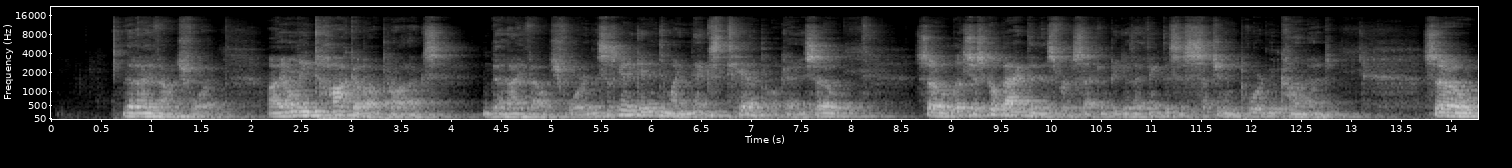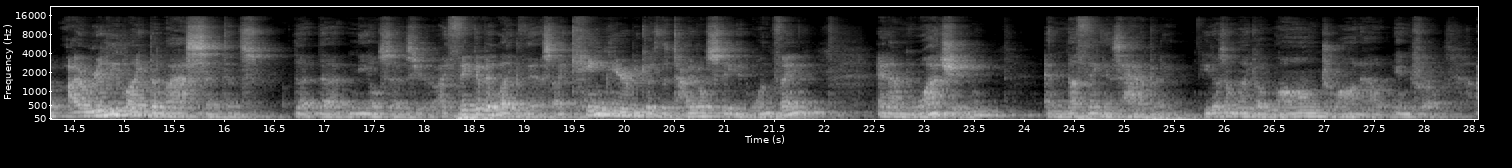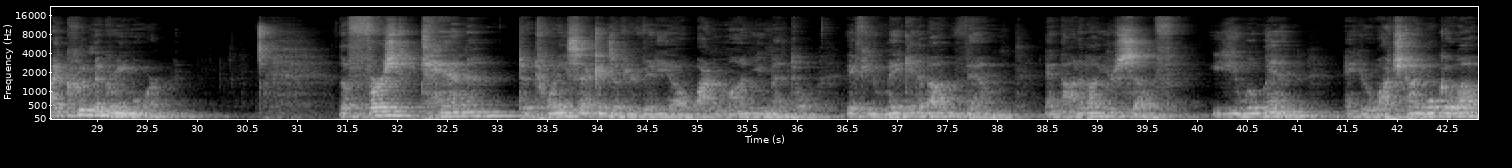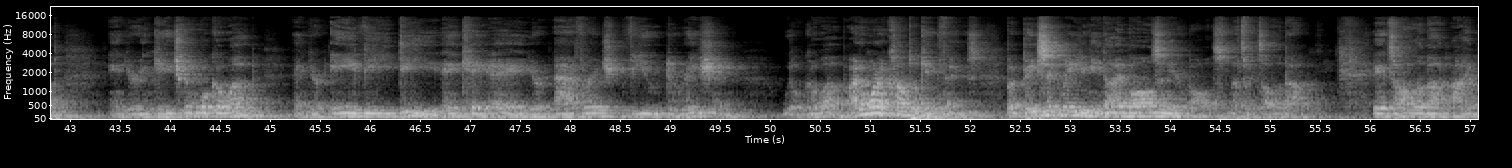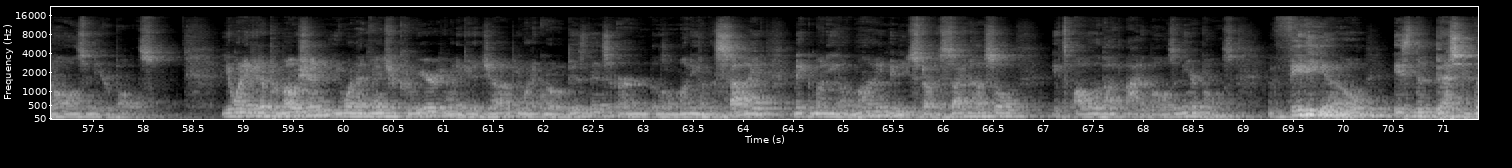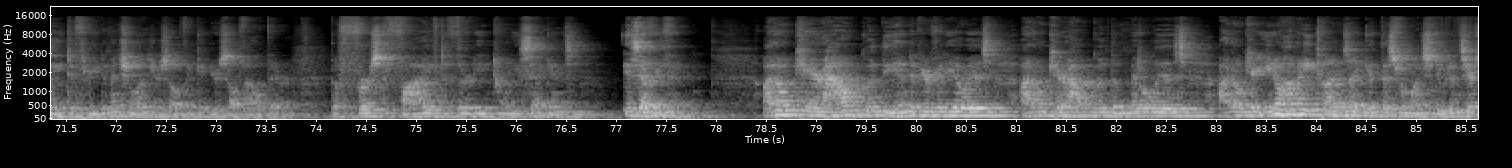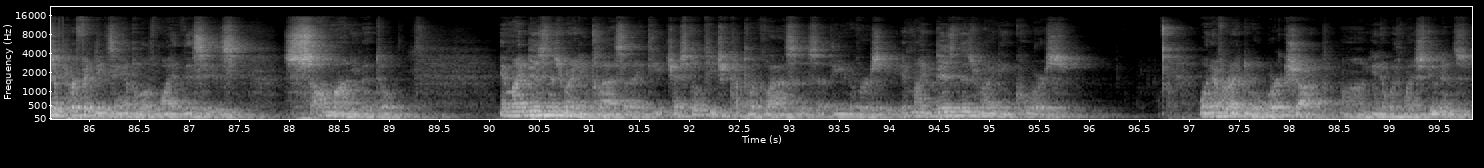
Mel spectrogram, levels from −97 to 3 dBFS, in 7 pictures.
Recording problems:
off-mic speech; far
room echo; noticeable; dies away in 0.8 s
crackling; faint; at 1:25; 30 dB below the speech

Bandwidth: 15 kHz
